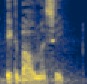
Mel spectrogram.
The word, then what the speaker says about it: Iqbal Masih: Iqbal Masih.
